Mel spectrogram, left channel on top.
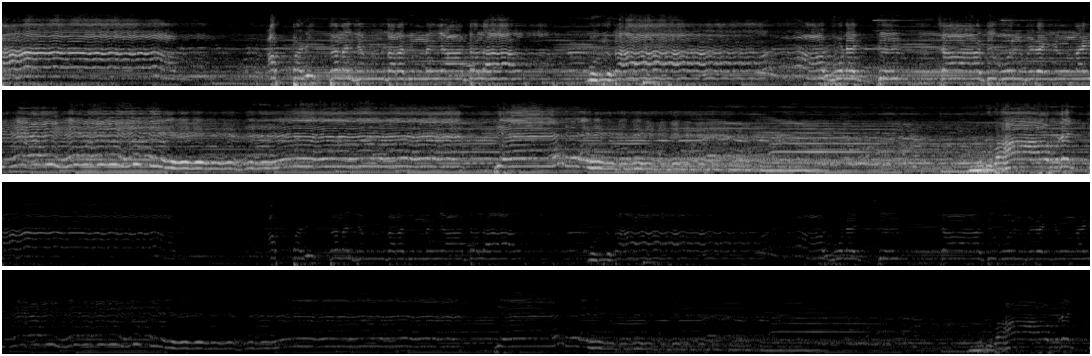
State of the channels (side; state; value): right; quieter; 27.0 dB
